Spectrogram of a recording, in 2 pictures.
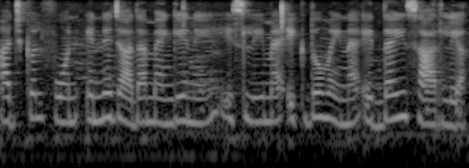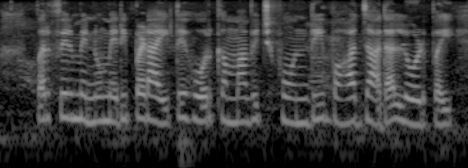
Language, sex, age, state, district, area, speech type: Punjabi, female, 18-30, Punjab, Rupnagar, urban, spontaneous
